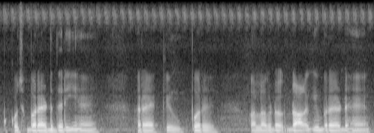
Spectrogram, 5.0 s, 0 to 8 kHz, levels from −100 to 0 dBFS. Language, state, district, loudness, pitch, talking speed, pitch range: Haryanvi, Haryana, Rohtak, -16 LUFS, 100 Hz, 155 wpm, 100-105 Hz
